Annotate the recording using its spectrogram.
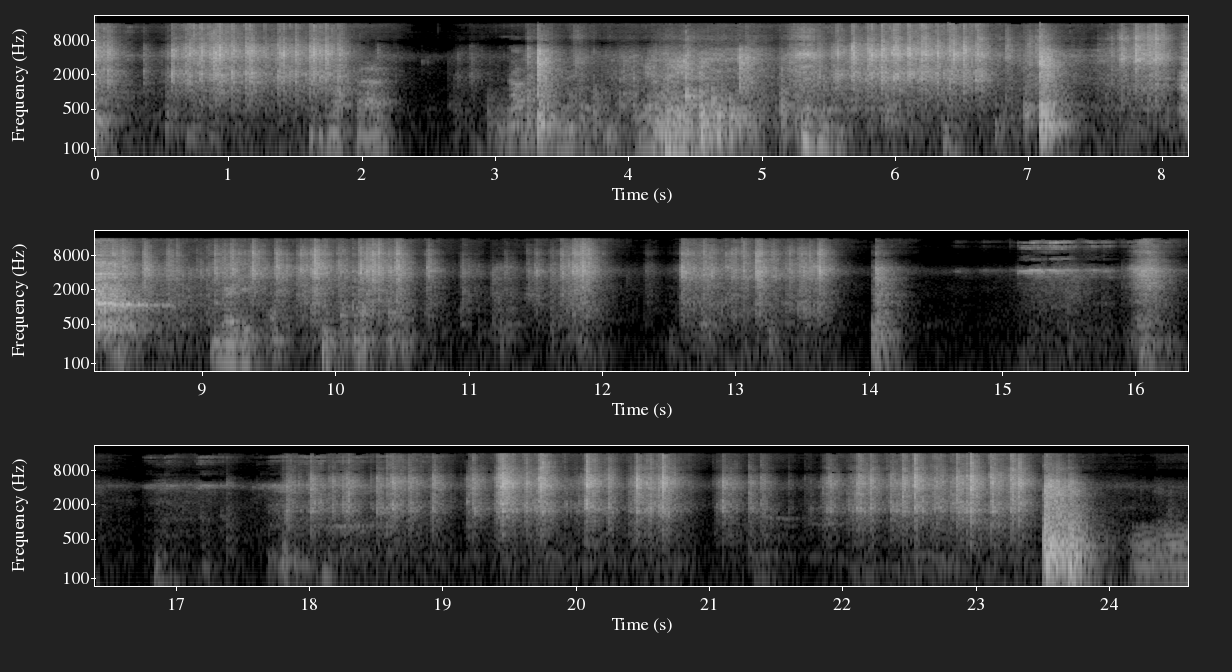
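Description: Puzzle cubes click and rattle as they are twisted quickly.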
